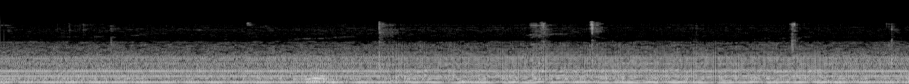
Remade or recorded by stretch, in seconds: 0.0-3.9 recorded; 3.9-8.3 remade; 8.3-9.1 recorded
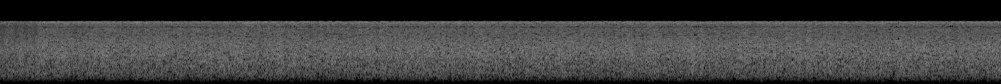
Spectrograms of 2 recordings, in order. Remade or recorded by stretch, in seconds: 0.0-10.0 recorded

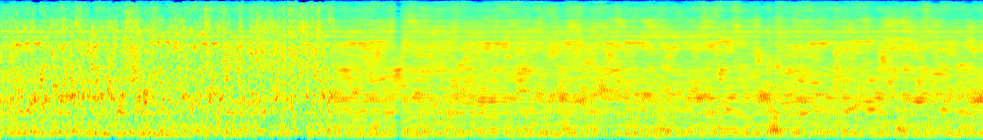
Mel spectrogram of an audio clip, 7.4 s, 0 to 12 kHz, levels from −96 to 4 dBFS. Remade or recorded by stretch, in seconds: 0.0-2.5 recorded; 2.5-7.4 remade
